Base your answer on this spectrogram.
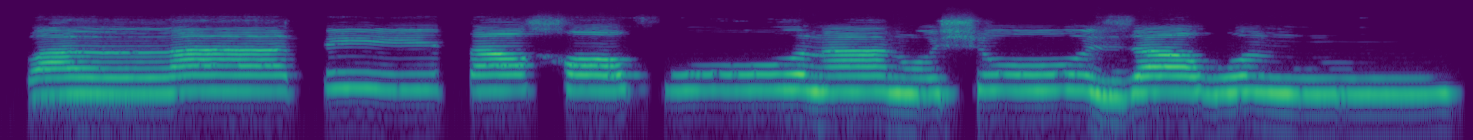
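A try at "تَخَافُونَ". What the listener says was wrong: Takhafuna, takhafanya panjang. Coba lagi.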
